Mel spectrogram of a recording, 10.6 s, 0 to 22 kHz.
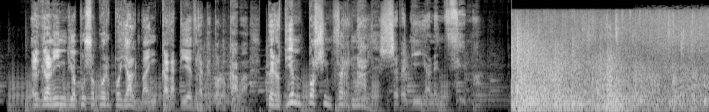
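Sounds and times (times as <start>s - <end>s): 
speech: 0.4s - 7.3s
deep rumbling thunder in a heavy thunderstorm: 7.7s - 10.6s
steady dense rainfall in a heavy thunderstorm: 7.7s - 10.6s.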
